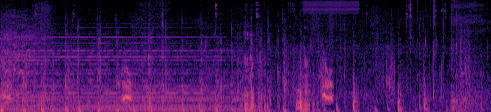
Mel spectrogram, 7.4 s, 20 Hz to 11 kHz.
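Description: A horse whinnies twice amid clopping hooves and clattering in Red Dead Redemption 2, with the ambience changing partway through.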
